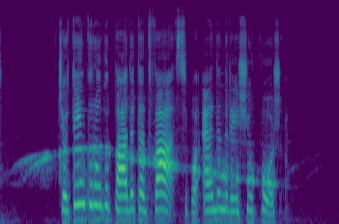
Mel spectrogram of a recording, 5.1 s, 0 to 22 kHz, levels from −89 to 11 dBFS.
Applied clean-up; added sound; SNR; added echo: neural mask model RNNoise.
